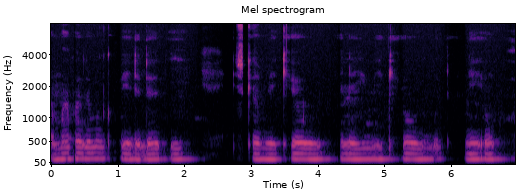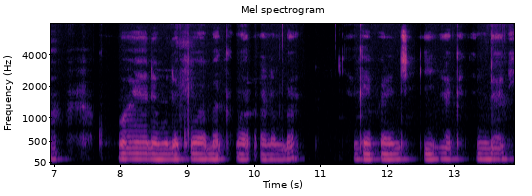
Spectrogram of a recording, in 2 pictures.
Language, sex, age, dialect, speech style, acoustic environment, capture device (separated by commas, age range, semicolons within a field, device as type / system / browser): Hausa, male, 18-24, Nigeria - Katsina, happy, silence; nature, mobile / Linux / Chrome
